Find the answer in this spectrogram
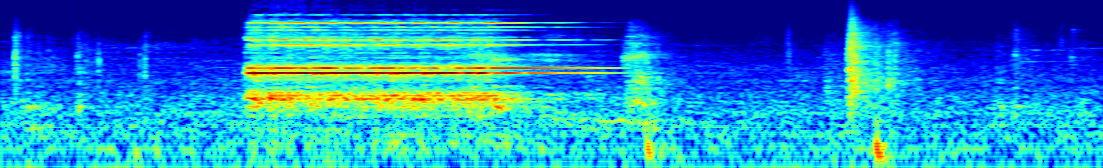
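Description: A telephone bell rings once, loudly, starting about two seconds in and fading away over about two seconds. A single sharp knock comes a little later.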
